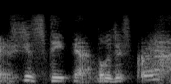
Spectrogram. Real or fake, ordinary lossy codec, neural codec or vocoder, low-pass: fake; MP3, 48 kbps; codec, 44.1 kHz, 0.9 kbps, DAC; 10.8 kHz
